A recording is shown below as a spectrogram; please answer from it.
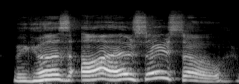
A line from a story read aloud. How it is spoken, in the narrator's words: roared Belvedere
